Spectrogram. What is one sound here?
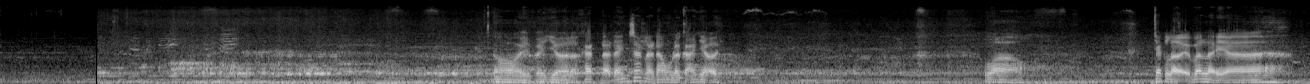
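Adults chat nearby outdoors.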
